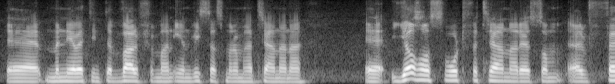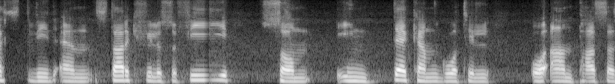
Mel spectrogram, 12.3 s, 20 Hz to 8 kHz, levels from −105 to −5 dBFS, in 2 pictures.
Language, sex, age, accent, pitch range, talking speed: Swedish, male, 30-49, native, 125-150 Hz, 145 wpm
